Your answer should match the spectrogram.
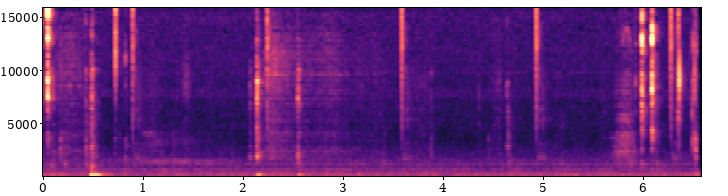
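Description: Light, sparse typing on a computer keyboard, scattered individual key clicks with pauses between them, quiet and close over a low background hum.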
